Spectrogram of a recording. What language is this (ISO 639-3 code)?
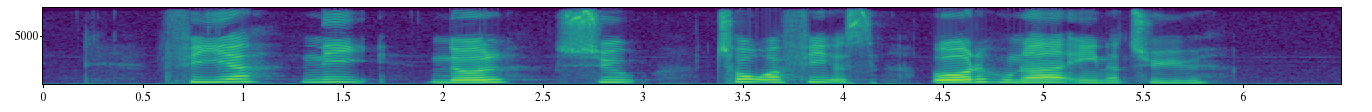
dan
